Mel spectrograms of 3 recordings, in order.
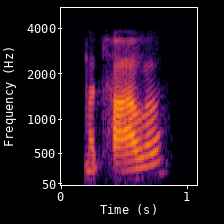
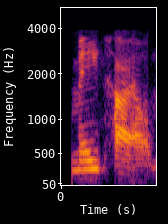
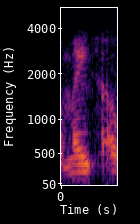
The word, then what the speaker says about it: Meital: Matala? Meital, M E I T A L. Oh, Meital. Is that is that correct? – Meital. – Maytile. – Maytile.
